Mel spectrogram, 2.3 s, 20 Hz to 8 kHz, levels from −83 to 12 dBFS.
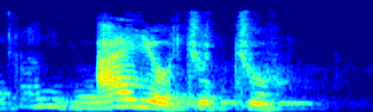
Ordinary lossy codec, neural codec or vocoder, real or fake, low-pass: MP3, 24 kbps; none; real; 7.2 kHz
